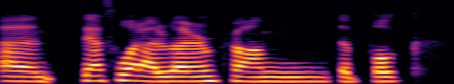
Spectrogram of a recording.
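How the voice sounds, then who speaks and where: A woman's voice: sits low, flat delivery, a little slow, smooth, no echo, lo-fi sound. A woman from China, a native Chinese speaker, hosting an interview and asking curious questions in English with small grammar slips. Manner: curious, warm laughs, occasional grammar slips. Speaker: podcast host, interviewer. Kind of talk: interview questions, casual chat.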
